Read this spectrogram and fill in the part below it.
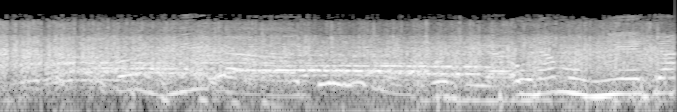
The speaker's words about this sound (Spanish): Yo quiero que se escuche ese aplauso hermosísimo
